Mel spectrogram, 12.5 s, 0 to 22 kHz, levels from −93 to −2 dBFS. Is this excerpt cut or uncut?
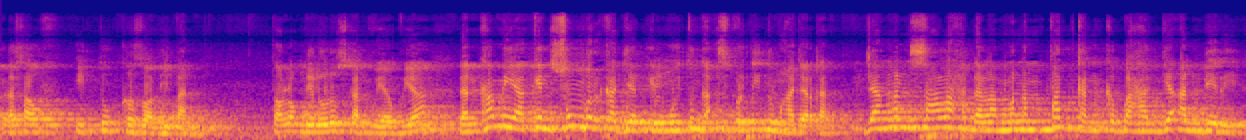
cut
